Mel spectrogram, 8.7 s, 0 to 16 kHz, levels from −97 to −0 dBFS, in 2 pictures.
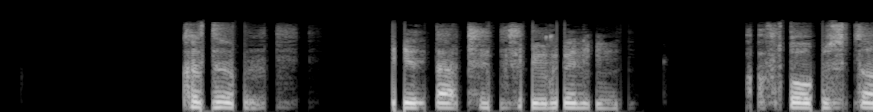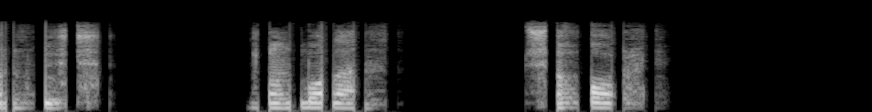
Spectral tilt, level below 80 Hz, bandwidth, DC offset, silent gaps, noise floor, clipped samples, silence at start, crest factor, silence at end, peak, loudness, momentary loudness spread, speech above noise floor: -5.5 dB/octave; -58 dBFS; 7.6 kHz; under 0.1%; 1.49-1.54 s, 1.61-1.95 s, 3.21-3.72 s, 4.95-5.59 s, 6.39-6.98 s; under -90 dBFS; under 0.1%; 0.9 s; 22 dB; 1.15 s; -4 dBFS; -24 LUFS; 16 LU; over 67 dB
